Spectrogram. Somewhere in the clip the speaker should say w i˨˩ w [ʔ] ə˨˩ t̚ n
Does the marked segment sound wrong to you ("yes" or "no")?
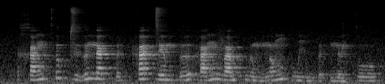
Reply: no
